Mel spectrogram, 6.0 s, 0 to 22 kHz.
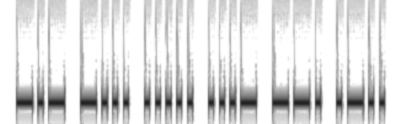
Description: Morse code, heard as a keyed tone, about 15 wpm, 700 Hz. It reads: KB5VGL
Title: USA Call Signs - 6 Characters - Repeated 3x - 15wpm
